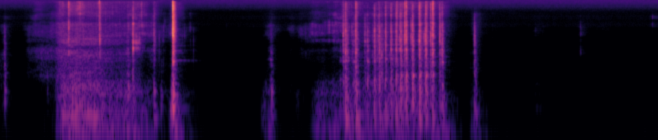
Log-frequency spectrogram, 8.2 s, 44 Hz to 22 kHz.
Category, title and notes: Sound effects > Vehicles
Car seat sliding along rail; Slow, dirty sliding of metal, repeated mechanical clicking. Recorded on the Samsung Galaxy Z Flip 3. Minor noise reduction has been applied in Audacity. The car used is a 2006 Mazda 6A.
